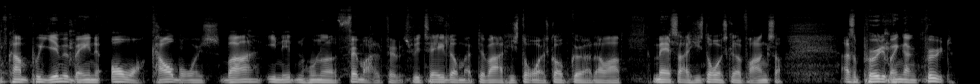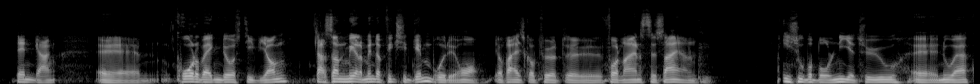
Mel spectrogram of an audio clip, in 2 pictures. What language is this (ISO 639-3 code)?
dan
